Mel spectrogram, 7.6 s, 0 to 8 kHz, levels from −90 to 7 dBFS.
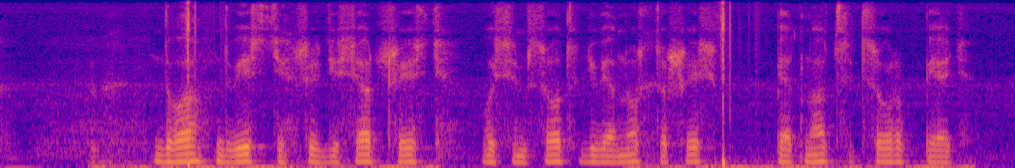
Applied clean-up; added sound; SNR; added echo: none; Fire; 6 dB; none.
